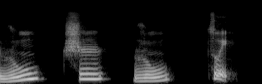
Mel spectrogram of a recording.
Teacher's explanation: We have two rising tones and then flat and then fall. So it's kind of like a good closing way to make it emphasize by falling tone at the end.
